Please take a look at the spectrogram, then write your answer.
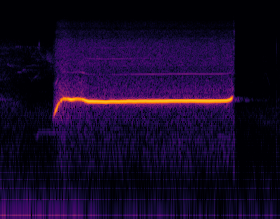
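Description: A person outdoors gives one long, loud, steady whistle to call someone, rising sharply at the start, holding a single pitch for nearly two seconds, then cutting off against a quiet background.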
